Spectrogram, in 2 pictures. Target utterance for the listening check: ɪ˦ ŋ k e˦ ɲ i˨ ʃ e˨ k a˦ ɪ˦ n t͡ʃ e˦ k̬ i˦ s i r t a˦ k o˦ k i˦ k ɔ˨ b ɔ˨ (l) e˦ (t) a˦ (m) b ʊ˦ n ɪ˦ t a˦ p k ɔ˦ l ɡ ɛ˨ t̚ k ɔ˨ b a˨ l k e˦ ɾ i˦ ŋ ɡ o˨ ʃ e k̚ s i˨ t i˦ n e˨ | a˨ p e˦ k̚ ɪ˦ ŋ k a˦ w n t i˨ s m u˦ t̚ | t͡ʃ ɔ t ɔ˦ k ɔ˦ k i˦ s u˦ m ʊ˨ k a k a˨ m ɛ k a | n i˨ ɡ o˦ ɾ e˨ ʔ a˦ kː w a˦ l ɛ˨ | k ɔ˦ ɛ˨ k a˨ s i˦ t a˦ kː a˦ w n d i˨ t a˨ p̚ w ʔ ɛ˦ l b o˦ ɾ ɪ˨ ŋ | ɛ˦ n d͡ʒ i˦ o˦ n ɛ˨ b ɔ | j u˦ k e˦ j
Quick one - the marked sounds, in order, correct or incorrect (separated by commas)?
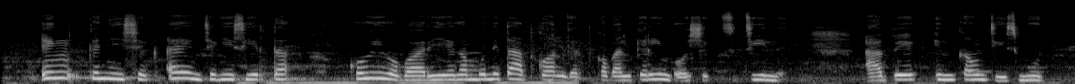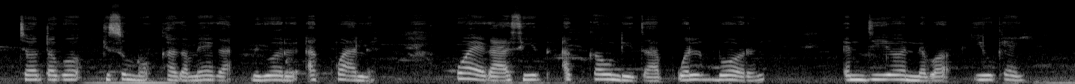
incorrect, incorrect, correct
